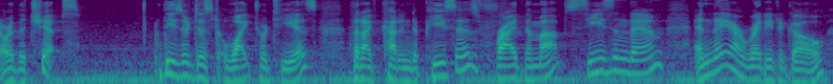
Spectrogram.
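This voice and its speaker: Lively older American man, cooking host. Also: mid-range voice, slight background noise. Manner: chatty, folksy, informal. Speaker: TV chef, cooking segment host. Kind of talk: casual cooking demonstration. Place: TV studio kitchen, indoors.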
